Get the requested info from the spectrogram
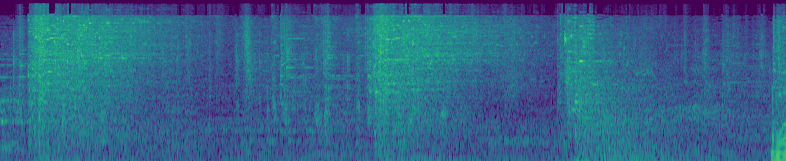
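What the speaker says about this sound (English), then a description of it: "Smash some glass." Glass panes smash repeatedly in the video game Medievil, three loud bright shattering crashes spaced a couple of seconds apart over a continuous dense noisy game background.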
